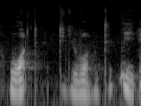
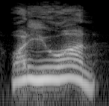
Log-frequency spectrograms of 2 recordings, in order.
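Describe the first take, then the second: First: Quiet, gentle ask, rising at the end; husband showing his patient question to his wife, soft. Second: High-pitched, louder mock question; imitating the guy in the meme asking his girlfriend, high mock. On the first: Retold or imitated. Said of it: "This is my". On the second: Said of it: "basically it's like".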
